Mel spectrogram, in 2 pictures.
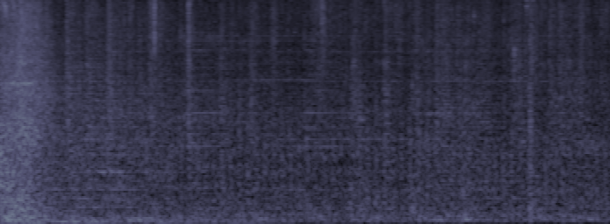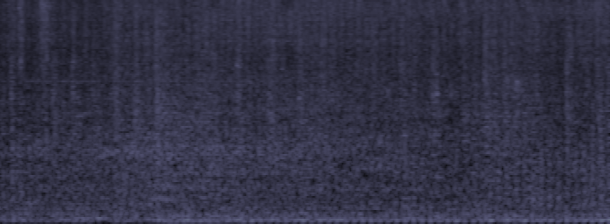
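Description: Wind rushes past an open helicopter door.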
